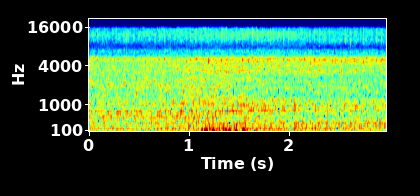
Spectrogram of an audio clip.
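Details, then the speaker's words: Chrysler/Dodge 3.6 V6 idling about 2–5 minutes after oil filter housing replacement, heat on to bleed coolant air: steady, even idle hum with no knocks or ticks standing out; sounds healthy and settled. "So now that the car is running, it's been running for like maybe 2, 3, maybe 5 minutes."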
